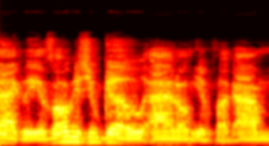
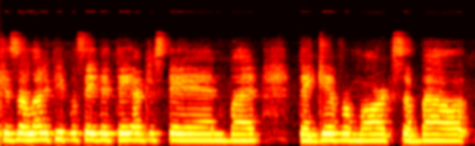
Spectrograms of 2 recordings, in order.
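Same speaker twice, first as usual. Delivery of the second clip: mock girlfriend voice; 7 semitones higher than usual. Girlfriend voiced, raised pitch.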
